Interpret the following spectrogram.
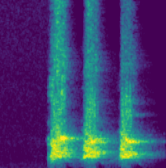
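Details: Eva, a dog at play with a skateboard, gives three loud, sharp barks in quick succession, each about a third of a second apart.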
